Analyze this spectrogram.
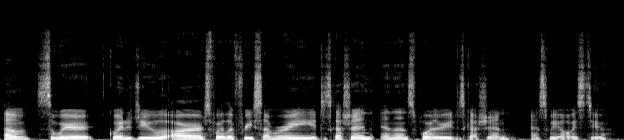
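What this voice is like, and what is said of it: Sick, congested-sounding voice. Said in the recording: “I have a cold. ... It's damaging the quality of the podcast”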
